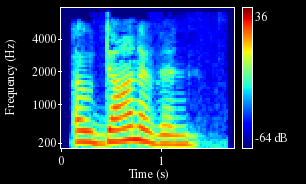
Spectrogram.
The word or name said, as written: O'Donovan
